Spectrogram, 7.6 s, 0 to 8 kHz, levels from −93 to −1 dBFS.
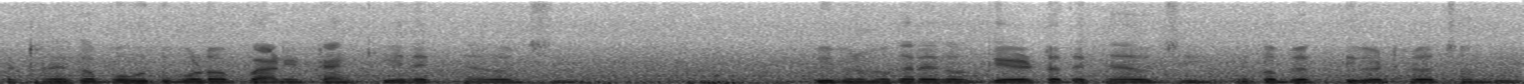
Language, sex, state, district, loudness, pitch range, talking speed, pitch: Odia, male, Odisha, Sambalpur, -15 LUFS, 115-120 Hz, 135 wpm, 115 Hz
